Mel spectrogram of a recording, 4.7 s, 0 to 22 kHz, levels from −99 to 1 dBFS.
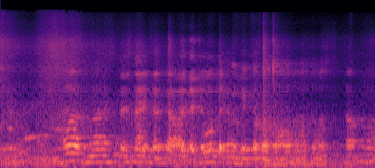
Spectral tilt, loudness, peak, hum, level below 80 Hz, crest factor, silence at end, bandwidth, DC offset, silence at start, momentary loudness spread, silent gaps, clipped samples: -6 dB/octave; -31 LUFS; -14 dBFS; none; -52 dBFS; 18 dB; 0 s; 16.5 kHz; under 0.1%; 0 s; 10 LU; none; under 0.1%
